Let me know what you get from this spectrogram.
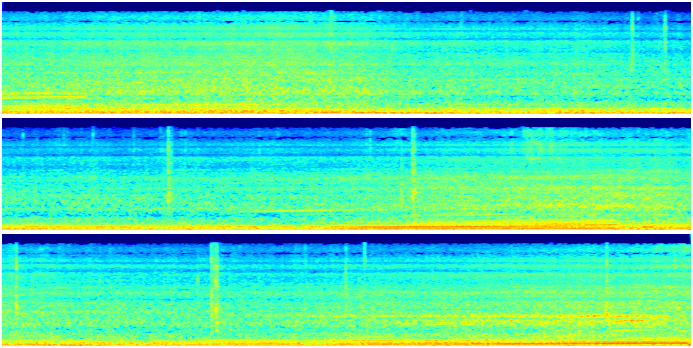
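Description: Car engine and road rumble heard from inside the cabin while lapping a race track. The engine note climbs under acceleration from about ten seconds in, drops briefly, then climbs again near the end.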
